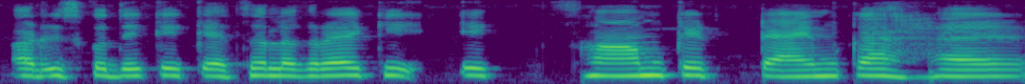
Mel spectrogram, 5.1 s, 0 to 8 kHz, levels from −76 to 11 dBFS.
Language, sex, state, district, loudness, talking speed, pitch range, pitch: Hindi, female, Chhattisgarh, Raipur, -14 LUFS, 165 wpm, 195-215 Hz, 205 Hz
